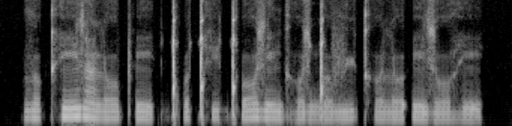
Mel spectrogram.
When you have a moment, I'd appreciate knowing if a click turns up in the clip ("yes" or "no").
yes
